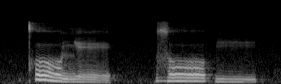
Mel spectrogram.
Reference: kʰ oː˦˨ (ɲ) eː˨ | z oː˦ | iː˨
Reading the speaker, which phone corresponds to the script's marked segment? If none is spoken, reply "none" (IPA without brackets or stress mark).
ɲ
